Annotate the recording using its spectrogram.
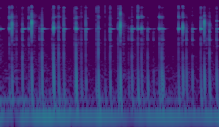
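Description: A small tin toy teacup with a metal handle rattling and clicking rapidly as it is handled up close, with many quick irregular clicks, each carrying a faint high metallic ring.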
